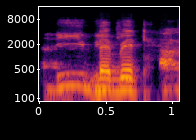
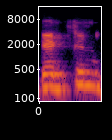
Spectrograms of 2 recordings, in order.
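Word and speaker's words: debt: சார் இதை எப்படி படிக்கலாம் டிபி டெபிட் டெபிட் இல்ல இதை எப்படி படிக்கணும்னா டெட்ன்னு படிக்கணும்னு படிக்கக்கூடாது நான் ரெட்ல போட்டது படிக்கக்கூடாது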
